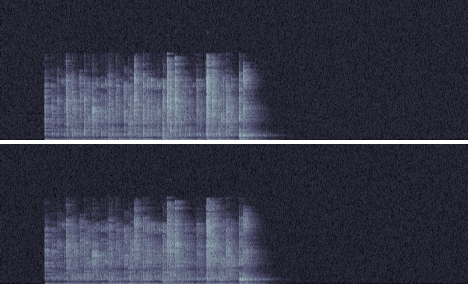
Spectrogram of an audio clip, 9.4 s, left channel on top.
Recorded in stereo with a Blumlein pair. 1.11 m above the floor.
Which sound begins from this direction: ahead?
Typing on a keyboard, at 0.9 s.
